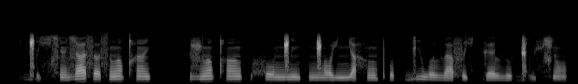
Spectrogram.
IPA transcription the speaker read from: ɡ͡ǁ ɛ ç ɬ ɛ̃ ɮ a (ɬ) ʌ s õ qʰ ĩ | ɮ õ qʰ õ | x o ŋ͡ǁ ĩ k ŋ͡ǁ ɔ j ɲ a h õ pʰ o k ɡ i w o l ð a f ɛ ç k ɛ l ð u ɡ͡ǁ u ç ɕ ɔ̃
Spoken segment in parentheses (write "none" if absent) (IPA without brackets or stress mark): s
